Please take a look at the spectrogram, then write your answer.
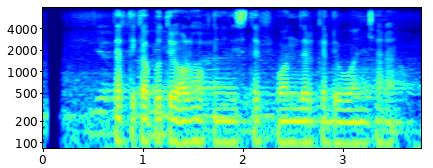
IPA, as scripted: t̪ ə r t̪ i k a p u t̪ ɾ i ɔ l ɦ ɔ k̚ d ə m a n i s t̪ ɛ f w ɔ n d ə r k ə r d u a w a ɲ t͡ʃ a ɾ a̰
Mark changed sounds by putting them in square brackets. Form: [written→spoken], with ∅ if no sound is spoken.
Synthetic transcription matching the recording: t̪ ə r t̪ i k a p u t̪ ɾ i ɔ l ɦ ɔ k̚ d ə [m→ŋ] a n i s t̪ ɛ f w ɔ n d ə r k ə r d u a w a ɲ t͡ʃ a ɾ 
